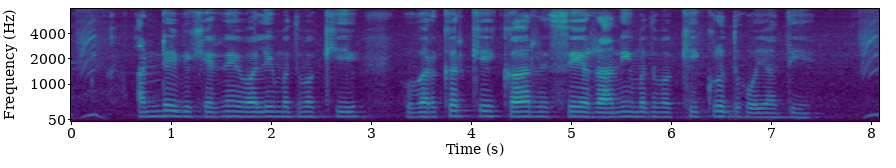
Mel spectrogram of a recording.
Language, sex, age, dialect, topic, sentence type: Hindi, male, 18-24, Awadhi Bundeli, agriculture, statement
